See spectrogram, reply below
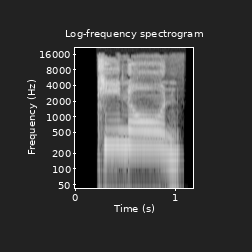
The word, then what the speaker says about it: ที่โน่น: ที่โน่นโน่นโน่นที่ที่โน่นที่โน่น This is pronounced with two falling tones.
